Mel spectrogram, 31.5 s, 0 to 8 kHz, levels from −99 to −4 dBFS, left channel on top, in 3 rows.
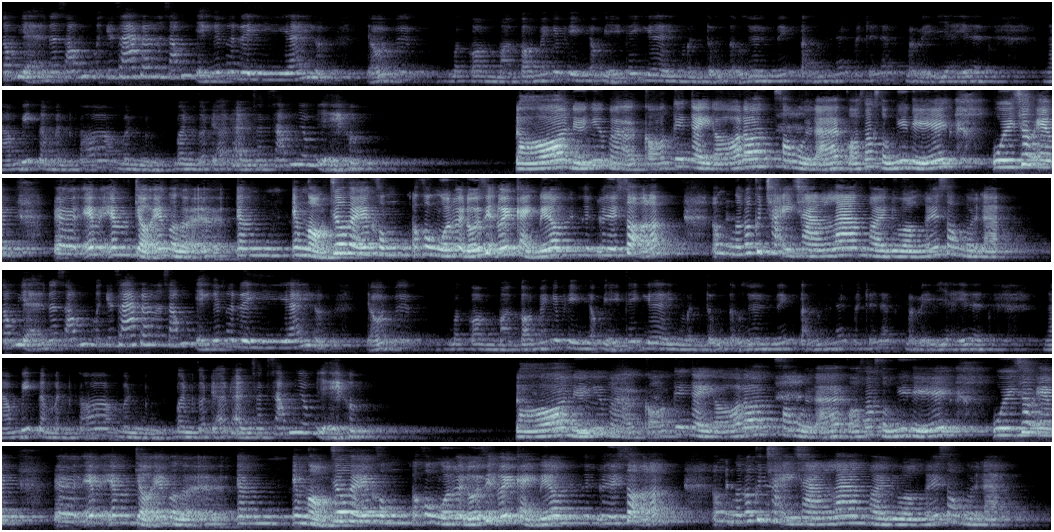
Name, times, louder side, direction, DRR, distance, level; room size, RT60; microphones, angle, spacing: voice 1, 0.0-3.2 3.6-4.1 4.4-14.1 16.2-17.1 18.2-18.7 28.2-28.3 28.6-29.1, right 2 dB, 65° right, 7 dB, 0.7 m, -42 dB
voice 2, 15.6-31.0, left 3 dB, 65° left, 8 dB, 0.5 m, -30 dB
9.2 x 4.3 x 2.6 m, 1.2 s
head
